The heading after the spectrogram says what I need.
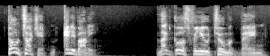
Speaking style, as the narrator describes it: he went on curtly

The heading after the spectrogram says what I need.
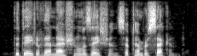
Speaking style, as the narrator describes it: asked, her voice wistful

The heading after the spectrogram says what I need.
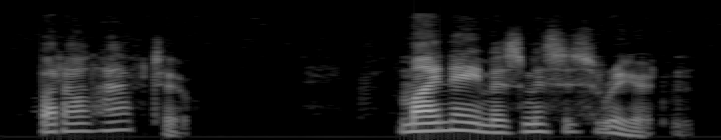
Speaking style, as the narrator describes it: she said softly

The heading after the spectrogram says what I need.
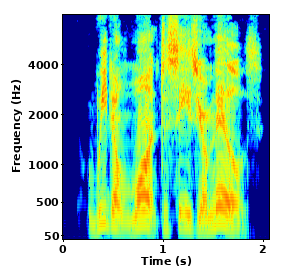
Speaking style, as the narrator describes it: cried Mooch

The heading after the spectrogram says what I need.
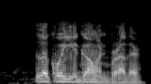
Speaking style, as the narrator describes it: snarled some voice

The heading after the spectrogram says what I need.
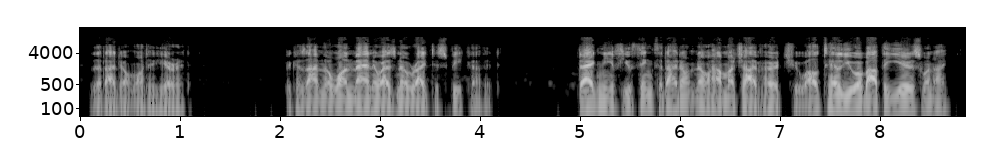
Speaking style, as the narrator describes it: Her voice flat, she said only

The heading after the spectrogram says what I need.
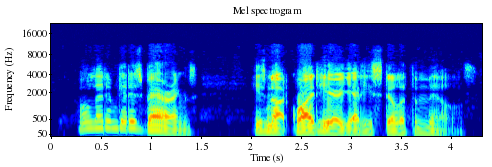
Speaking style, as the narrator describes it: his wife said gaily

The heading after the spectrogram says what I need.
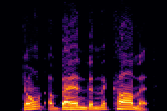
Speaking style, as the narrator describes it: cried Eddie Willers

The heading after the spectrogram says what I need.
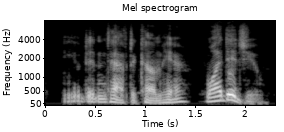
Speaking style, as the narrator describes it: said Taggart sullenly

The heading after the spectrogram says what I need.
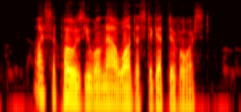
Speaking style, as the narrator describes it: She asked in a dead voice that had the incongruous sound of common sense

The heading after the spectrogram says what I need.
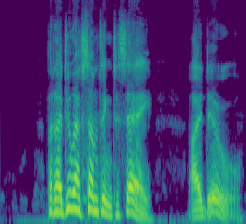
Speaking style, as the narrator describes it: he cried hastily in answer to the angry frown on Reardon's face

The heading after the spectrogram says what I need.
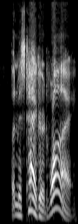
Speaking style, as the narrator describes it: cried Chick Morrison

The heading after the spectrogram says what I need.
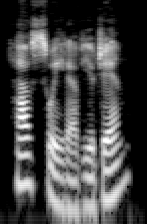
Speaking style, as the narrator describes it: she said sweetly

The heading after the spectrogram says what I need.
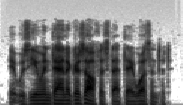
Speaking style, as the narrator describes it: she asked

